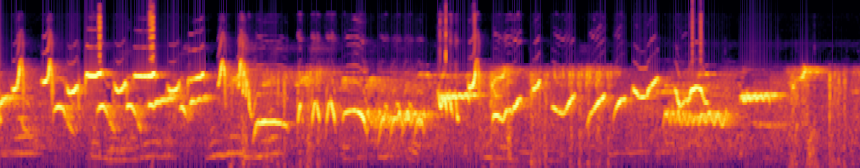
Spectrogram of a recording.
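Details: White-rumped shama giving afternoon song as a lure for other shamas: a lively mix of looping whistles, upslurs and downslurs, and short buzzy trills, sung almost without pause.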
